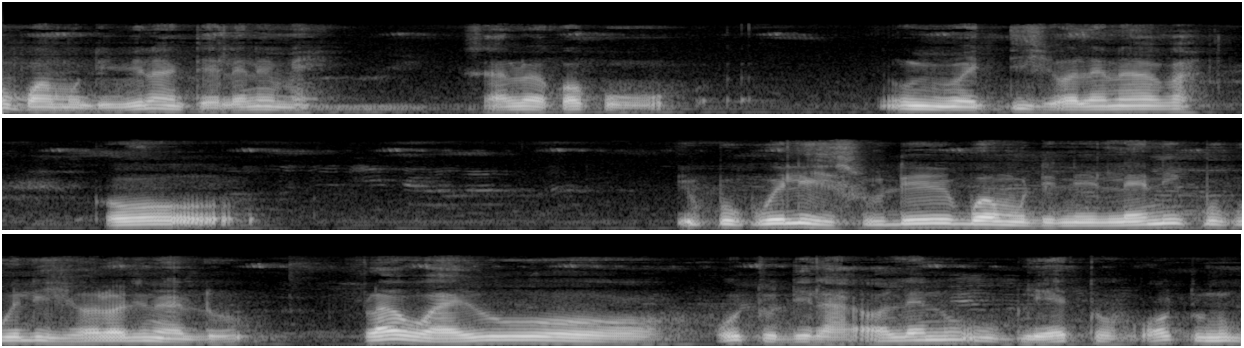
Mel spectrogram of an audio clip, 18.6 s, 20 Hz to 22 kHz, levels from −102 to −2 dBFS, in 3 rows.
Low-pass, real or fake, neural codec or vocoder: 9.9 kHz; real; none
